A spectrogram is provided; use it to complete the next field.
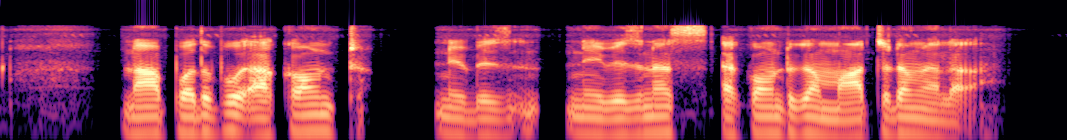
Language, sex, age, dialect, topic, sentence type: Telugu, male, 25-30, Utterandhra, banking, question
